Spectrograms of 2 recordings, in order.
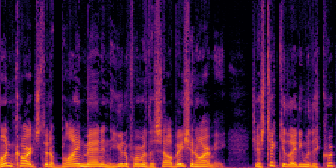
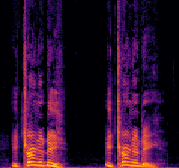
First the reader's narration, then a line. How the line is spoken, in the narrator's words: His voice was hoarse and very loud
